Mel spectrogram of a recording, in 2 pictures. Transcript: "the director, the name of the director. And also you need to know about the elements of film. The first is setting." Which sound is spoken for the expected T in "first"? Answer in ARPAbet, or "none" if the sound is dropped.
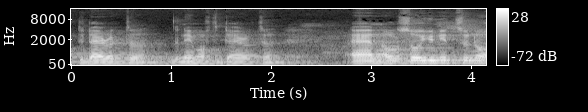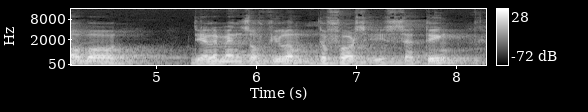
T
